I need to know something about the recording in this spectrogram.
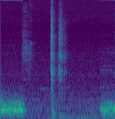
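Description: A computer mouse clicks a few times close by.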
